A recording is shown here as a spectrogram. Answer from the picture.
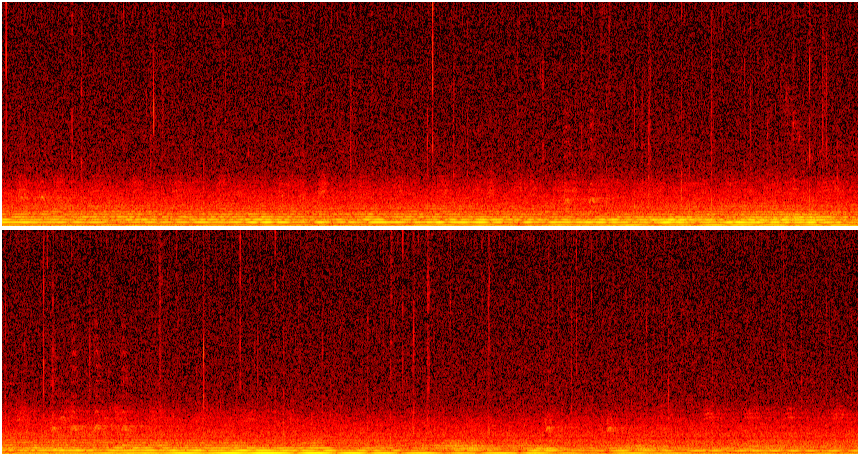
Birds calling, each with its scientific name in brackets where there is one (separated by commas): Mallard (Anas platyrhynchos), American Crow (Corvus brachyrhynchos)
